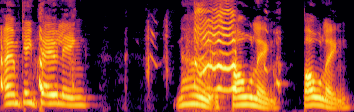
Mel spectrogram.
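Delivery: Bowling said with a long rounded O, stressed; showing pronunciation. Shown as a demonstration. Correcting the host's Bowling. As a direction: stress bowling to show the right vowel. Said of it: "No, not bowling".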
